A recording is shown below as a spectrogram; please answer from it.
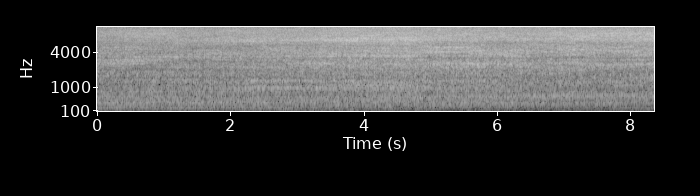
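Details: BMW E39 528i six-cylinder after fixing a ticking/knocking: even, smooth idle with a faint steady hiss and no tick or knock; cause was a loose injector (damaged top o-ring) plus an exhaust leak at the SAP check valve.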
